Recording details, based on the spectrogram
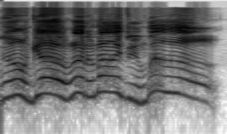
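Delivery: very high, slow whiny voice. Doing an impression of the other speaker for the group: imitating the other speaker. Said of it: "this is my impression of you".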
